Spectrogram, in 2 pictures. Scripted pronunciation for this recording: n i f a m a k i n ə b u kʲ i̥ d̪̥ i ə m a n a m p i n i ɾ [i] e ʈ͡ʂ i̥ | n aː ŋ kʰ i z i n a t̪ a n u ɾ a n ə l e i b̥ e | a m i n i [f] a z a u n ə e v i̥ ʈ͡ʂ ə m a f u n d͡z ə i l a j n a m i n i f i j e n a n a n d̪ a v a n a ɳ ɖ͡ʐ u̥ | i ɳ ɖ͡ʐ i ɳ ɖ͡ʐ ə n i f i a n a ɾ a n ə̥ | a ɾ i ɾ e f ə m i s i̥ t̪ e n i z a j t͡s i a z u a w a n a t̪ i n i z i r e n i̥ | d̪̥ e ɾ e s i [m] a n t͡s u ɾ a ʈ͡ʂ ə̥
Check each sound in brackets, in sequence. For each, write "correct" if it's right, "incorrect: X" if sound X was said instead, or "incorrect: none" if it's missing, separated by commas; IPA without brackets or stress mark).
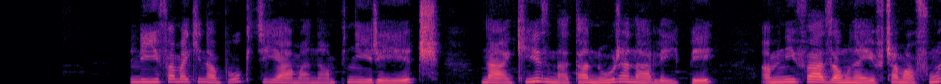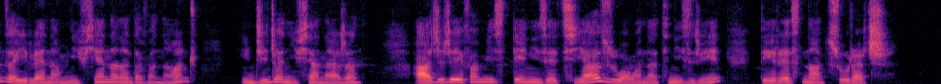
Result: incorrect: e, correct, incorrect: n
